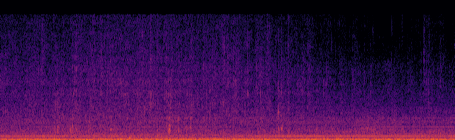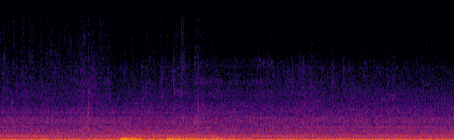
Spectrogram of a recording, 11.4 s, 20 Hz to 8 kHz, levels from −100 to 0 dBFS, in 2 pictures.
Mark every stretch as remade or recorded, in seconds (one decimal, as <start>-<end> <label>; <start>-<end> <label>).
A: 0.0-7.9 recorded; 7.9-9.1 remade; 9.1-11.4 recorded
